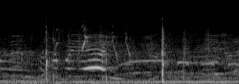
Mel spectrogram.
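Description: Tennis balls struck by rackets in a doubles rally: two sharp hits about a second apart, with a brief voice between them.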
